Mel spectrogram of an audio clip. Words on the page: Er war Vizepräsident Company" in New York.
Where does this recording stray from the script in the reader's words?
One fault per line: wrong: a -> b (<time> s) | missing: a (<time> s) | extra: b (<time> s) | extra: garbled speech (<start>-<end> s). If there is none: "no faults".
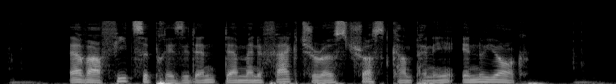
extra: der Manufacturers Trust (2.3 s)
